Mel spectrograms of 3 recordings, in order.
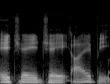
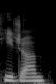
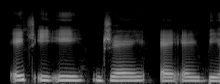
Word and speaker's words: hijab: It's not Um, Hajib. Oh no, we need to get It's not a Ollie in. hijab. We need to get Ollie in on this. It's a hijab. would he know how to say it? He would know how to say it. I think it's hijab. It is hijab. Heejaab. That's how you would say it.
